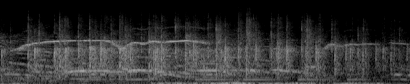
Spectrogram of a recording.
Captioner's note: applause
